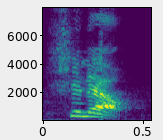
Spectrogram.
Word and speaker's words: Chanel: Chanel.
